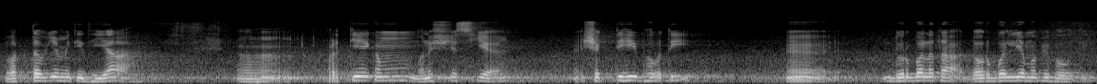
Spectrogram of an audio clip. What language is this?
Sanskrit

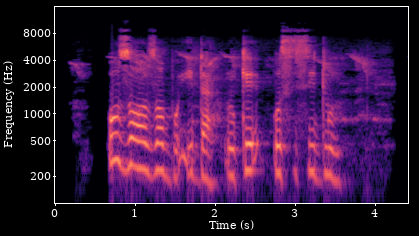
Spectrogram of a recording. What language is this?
Igbo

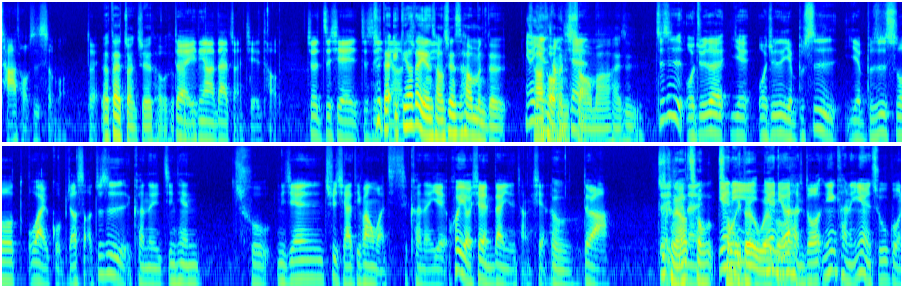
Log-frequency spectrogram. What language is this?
Chinese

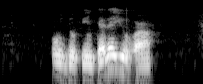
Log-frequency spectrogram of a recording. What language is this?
Kabyle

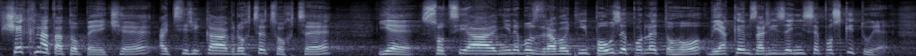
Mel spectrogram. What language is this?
Czech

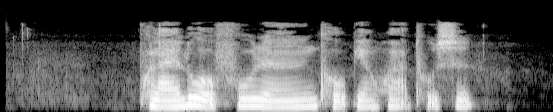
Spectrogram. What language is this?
Chinese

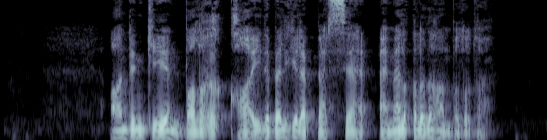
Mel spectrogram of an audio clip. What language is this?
Uyghur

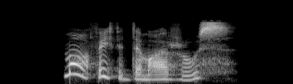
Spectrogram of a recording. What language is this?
Kabyle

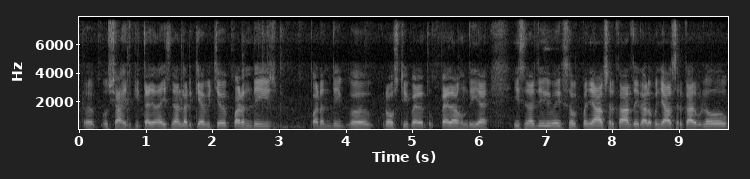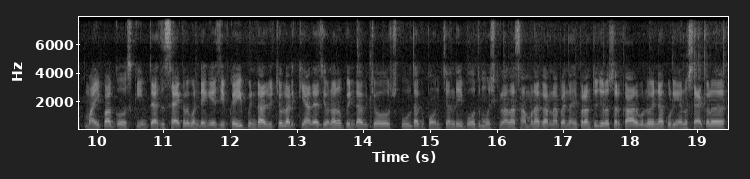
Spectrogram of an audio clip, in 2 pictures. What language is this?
Punjabi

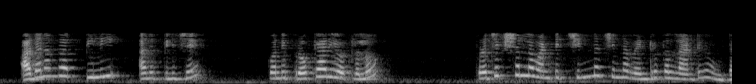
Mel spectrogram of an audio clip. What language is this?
Telugu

